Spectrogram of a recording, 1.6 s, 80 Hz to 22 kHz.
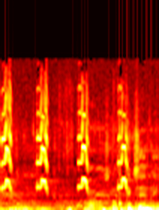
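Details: Oystercatcher chicks close up at RSPB Snettisham in Norfolk, England, July 2016; four short, high, slightly downslurred peeps spaced about a third of a second apart, with low rustling underneath.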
